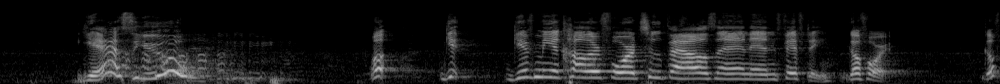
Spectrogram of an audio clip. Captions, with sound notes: Yes, you. (audience laughs) What--give me a color for 2050. Go for it.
